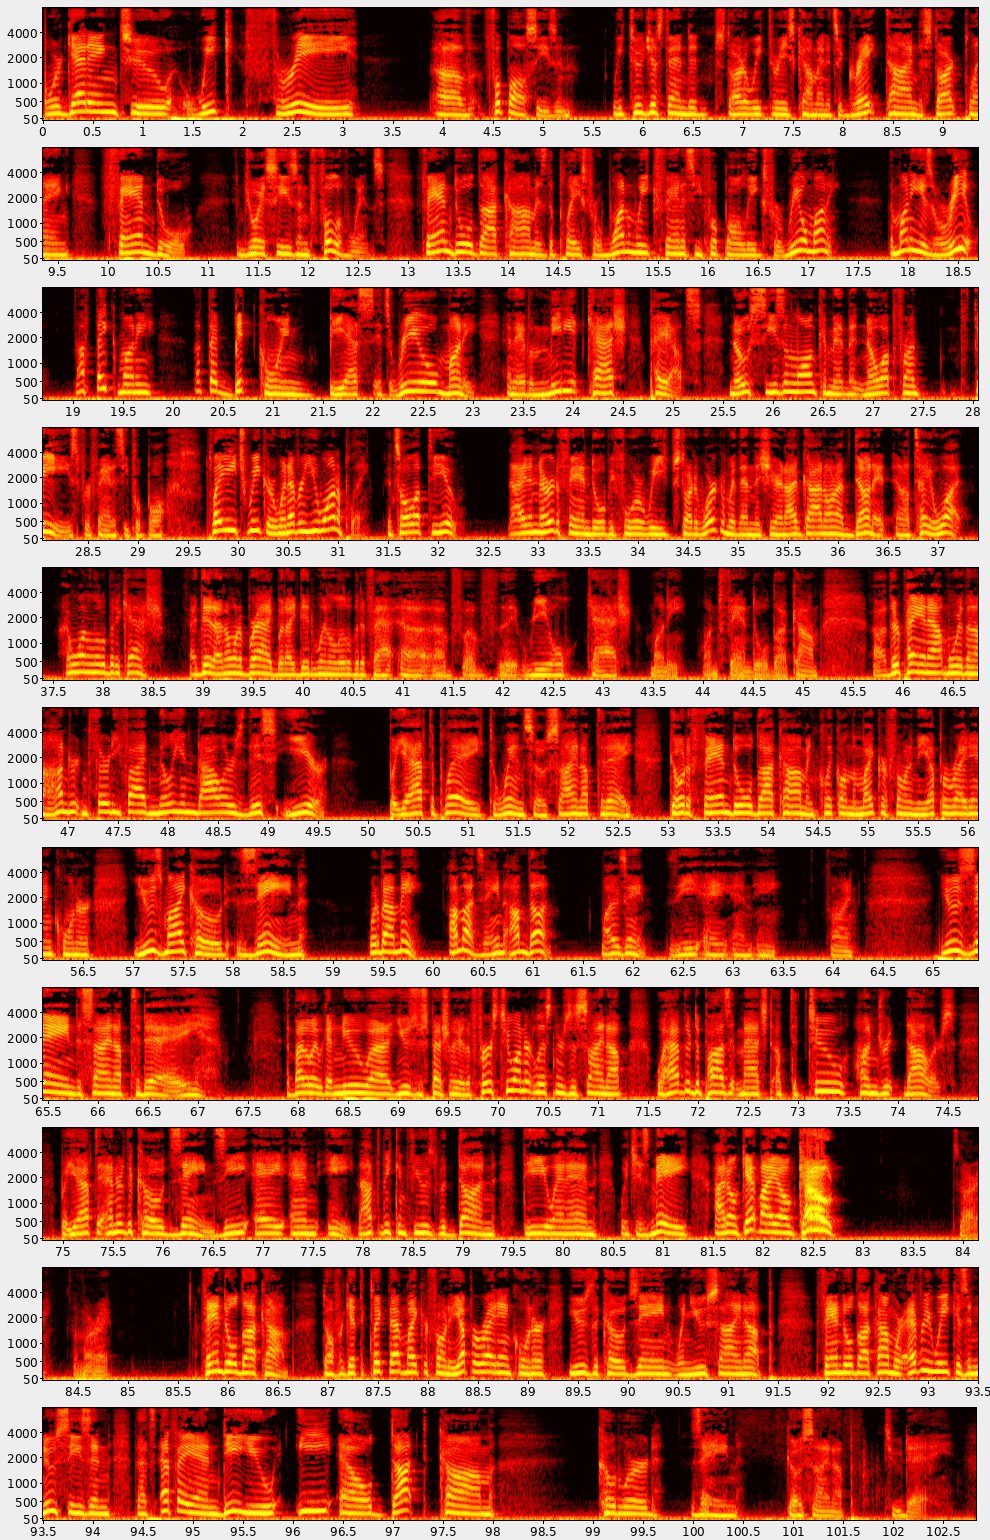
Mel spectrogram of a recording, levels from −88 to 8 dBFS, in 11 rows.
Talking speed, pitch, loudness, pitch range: 185 wpm, 175 Hz, -21 LUFS, 150-205 Hz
